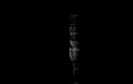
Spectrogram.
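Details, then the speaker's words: Hiccup from a livestreamer talking to chat, who says they have the hiccups while speaking. "i have the hiccups i don't care i don't care"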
